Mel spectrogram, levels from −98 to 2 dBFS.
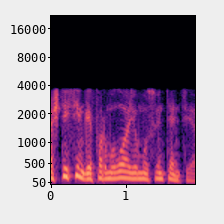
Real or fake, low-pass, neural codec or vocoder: real; 3.6 kHz; none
